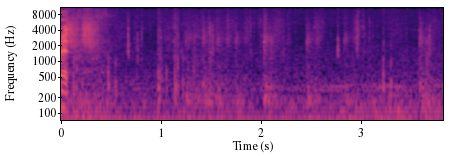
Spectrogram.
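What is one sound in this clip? Footsteps tap on a hard metal floor.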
